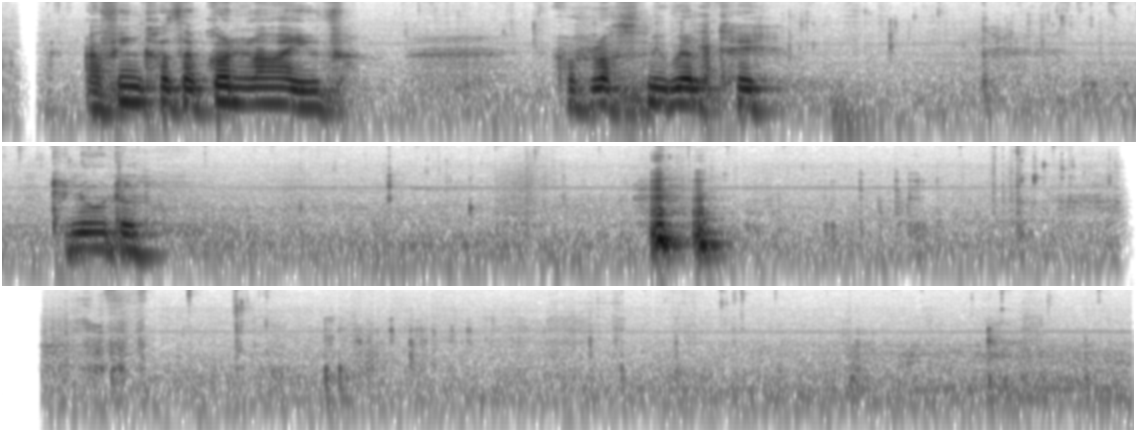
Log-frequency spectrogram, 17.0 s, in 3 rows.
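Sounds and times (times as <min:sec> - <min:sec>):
person chewing noodles: 0:03.9 - 0:05.9, 0:07.2 - 0:08.7, 0:09.8 - 0:17.0.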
